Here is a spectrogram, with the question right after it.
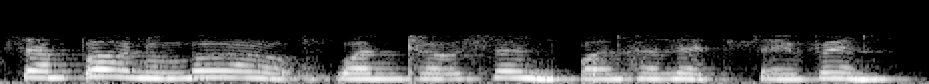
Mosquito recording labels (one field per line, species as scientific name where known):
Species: no mosquito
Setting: cup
